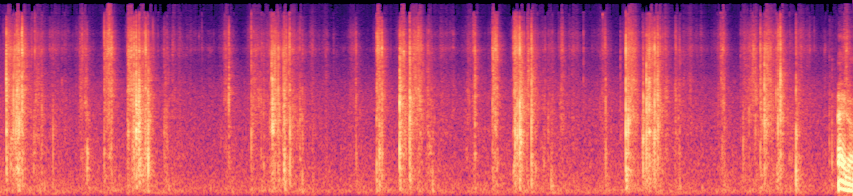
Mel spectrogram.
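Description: Divine Muse Oracle cards are shuffled and drawn by hand in a quiet room, giving irregular bursts of soft flicking and riffling that come and go alone, with no talk.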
